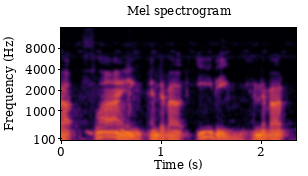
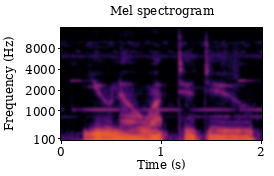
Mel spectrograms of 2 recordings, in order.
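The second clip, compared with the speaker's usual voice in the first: low, flat, slow robot voice; 4 semitones lower, 4 dB quieter than usual. Reading a story aloud, voicing Roz in a robot voice. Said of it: "that should have been a robot voice".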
